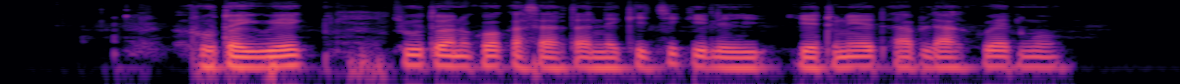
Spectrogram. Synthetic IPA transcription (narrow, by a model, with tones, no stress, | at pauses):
rut̪ɔ˨iwe˦k̚t͡ʃu˦t̪ɔnkɔ˦kasa˨rt̪ane˨ki˨t͡ʃi˦ki˨le˨je˨tu˨ne˦t̪ablakwɛ˦t̪̚ŋu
